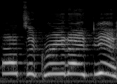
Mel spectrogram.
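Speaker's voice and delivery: very high loud squeal; loud high excited shriek. Acted. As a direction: shriek with delight. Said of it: "shrieked Nebraska".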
